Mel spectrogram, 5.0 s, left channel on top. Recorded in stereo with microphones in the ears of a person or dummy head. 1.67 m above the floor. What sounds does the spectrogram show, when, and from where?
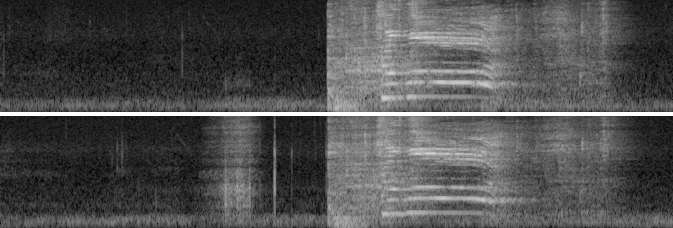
2.5 s a shout: 55° left (ahead or behind), 1.6 m; by 4.6 s 85° left, 3 m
